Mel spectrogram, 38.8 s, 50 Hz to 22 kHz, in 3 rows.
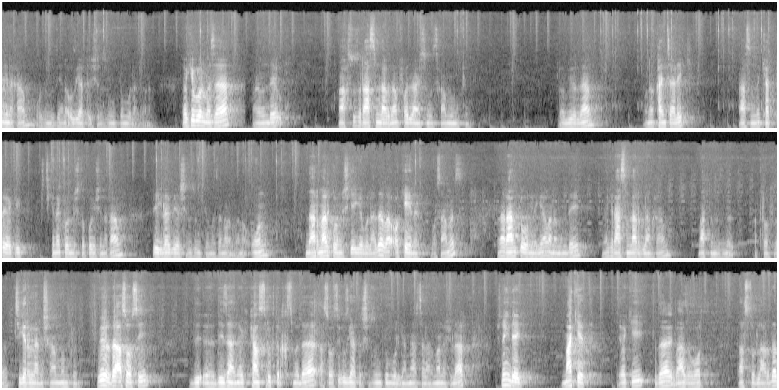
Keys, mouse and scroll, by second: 1.6 click, 4.5-7.5 scroll down 21, 7.6 click, 10.0 click, 10.1 click, 10.6 click, 10.8 click, 11.1 click, 11.9 click, 12.1 click, 12.4 click, 12.7 click, 13.8 click, 13.9 click, 15.5 click, 15.6-16.2 scroll, 16.2-16.7 scroll, 17.0-18.5 scroll, 19.8 click, 20.6-21.0 scroll down 11, 21.5 scroll, 21.5 scroll down 6, 21.9 scroll, 23.3-24.0 scroll, 24.6 scroll, 25.0 scroll up 11, 25.7-26.1 scroll up 9, 26.1-26.8 scroll, 27.5-28.0 ctrl+scroll.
